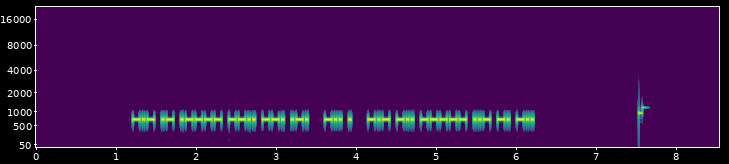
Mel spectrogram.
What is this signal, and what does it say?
Morse code, heard as a keyed tone, about 40 wpm, 700 Hz. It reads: KA1ZGR DE KD0UND
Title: USA Callsign DE Callsign - 6 Characters - 40wpm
